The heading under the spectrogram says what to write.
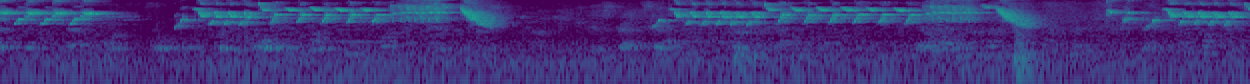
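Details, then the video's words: European goldfinch hatched last year, kept as a songbird and noted for changing and mixing its phrases, sings fast bursts of jingling, twittering notes and buzzy rasps, with two clear pauses between long phrases. "Un poquito del jilguero"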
